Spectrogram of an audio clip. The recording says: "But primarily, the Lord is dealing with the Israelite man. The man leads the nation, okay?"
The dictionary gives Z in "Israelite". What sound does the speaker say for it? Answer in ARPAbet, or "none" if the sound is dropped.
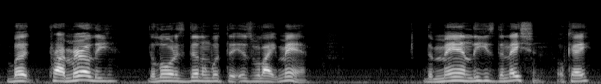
Z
